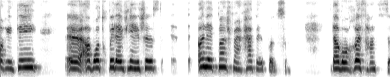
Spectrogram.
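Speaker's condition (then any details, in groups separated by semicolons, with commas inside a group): Cerebral palsy; learning to speak was challenging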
